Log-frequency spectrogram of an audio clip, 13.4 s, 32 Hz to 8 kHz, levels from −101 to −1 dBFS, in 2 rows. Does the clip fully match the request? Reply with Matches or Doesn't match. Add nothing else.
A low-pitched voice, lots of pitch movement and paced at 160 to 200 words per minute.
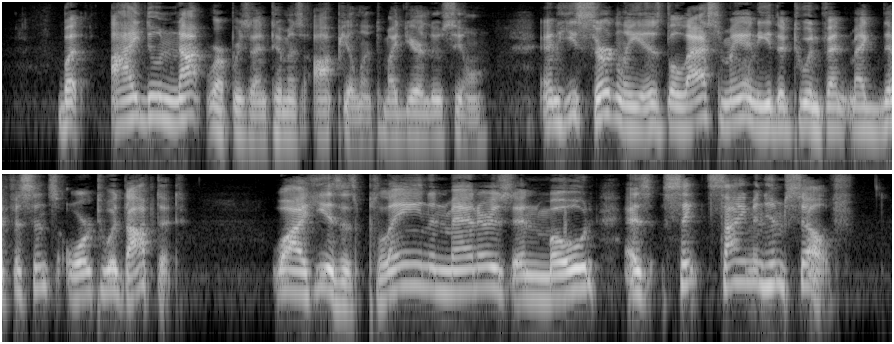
Doesn't match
